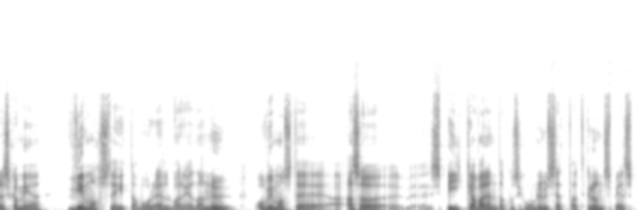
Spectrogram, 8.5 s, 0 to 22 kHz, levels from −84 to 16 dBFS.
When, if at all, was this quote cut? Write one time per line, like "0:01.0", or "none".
0:03.2
0:07.1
